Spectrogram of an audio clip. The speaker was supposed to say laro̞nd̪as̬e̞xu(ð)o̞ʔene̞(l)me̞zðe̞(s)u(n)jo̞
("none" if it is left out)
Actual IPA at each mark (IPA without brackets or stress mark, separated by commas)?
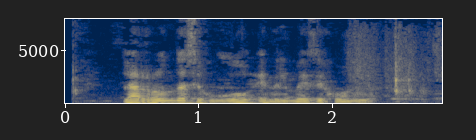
ɣ, l, x, n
